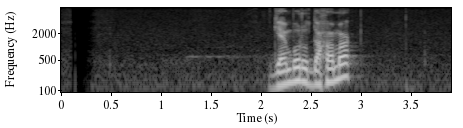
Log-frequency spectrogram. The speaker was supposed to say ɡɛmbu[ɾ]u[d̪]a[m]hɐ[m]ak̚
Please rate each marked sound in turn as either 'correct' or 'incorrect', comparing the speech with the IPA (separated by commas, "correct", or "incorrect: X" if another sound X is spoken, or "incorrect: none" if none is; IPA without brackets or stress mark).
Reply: correct, correct, incorrect: none, correct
